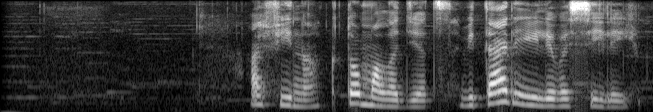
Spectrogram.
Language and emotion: Russian, neutral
